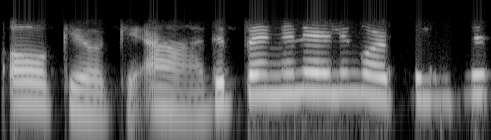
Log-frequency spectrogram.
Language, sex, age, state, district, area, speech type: Malayalam, female, 18-30, Kerala, Thiruvananthapuram, rural, conversation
